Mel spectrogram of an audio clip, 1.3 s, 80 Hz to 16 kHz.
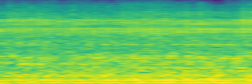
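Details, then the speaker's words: VW T25 TDI camper van after refitting the rebuilt gearbox, which had a third-gear issue. It has a steady diesel idle with a light, even tappety clatter and no grinding or scraping, so it sounds normal, though it smokes more than remembered. "there's no major noises apart from what I've used to"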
